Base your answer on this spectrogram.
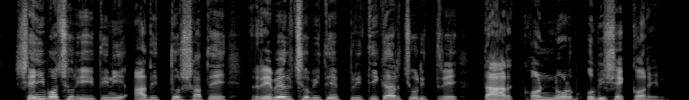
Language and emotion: Bengali, neutral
